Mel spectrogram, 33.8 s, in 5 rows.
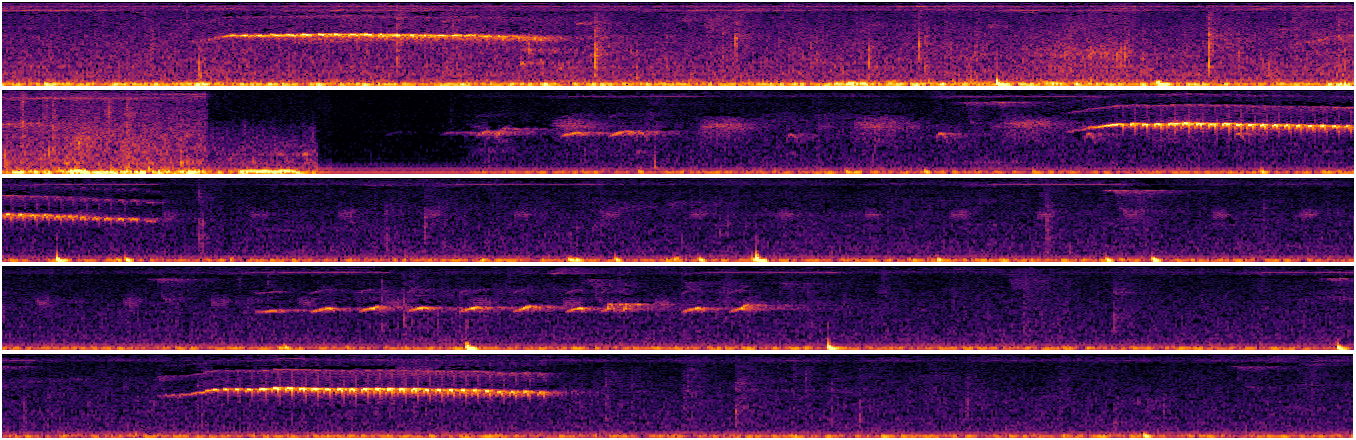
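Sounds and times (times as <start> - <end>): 
bird calling: 0.0 - 7.8, 9.0 - 25.7, 26.4 - 30.1
low background hum: 0.0 - 33.7.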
